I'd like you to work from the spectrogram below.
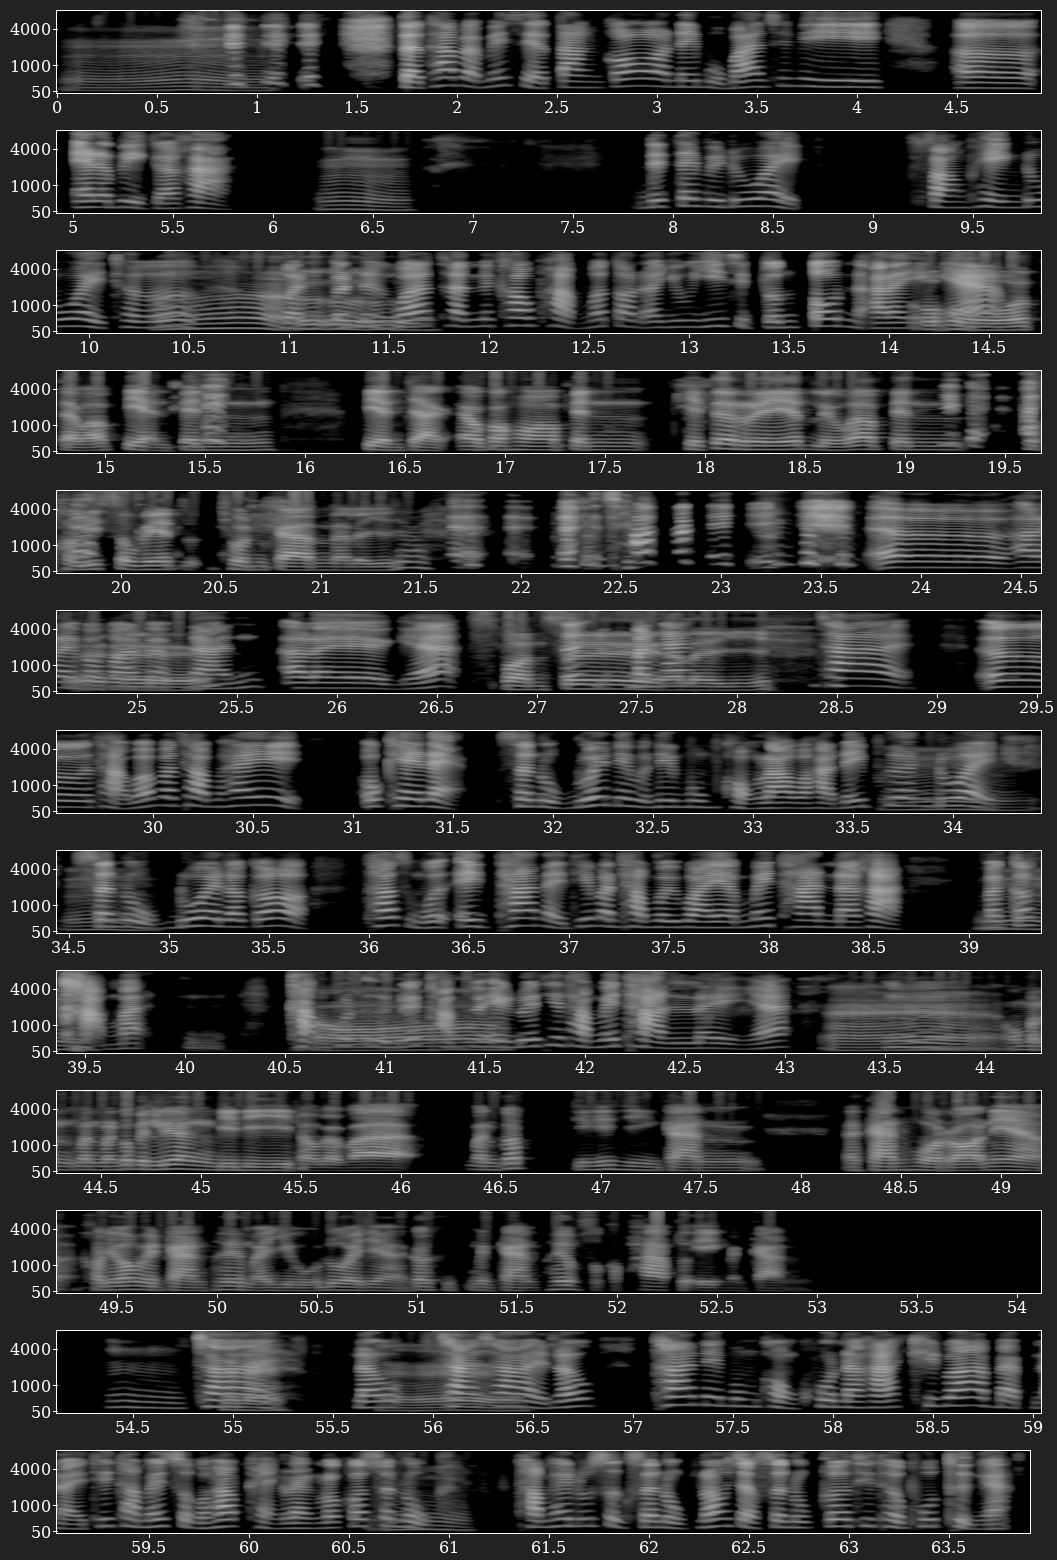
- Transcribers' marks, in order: distorted speech; giggle; chuckle; tapping; laugh; laughing while speaking: "เออ ใช่"; giggle; chuckle
- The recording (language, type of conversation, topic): Thai, unstructured, กีฬาประเภทไหนที่คนทั่วไปควรลองเล่นดู?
